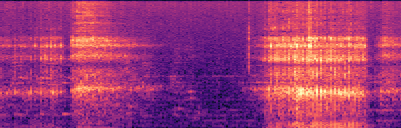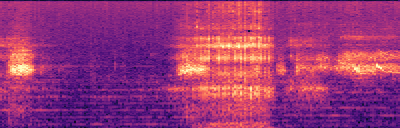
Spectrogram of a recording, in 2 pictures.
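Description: Loud, rough, rattling snores on breathing in, two over eight seconds, with quieter breathing and faint background sound between them.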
